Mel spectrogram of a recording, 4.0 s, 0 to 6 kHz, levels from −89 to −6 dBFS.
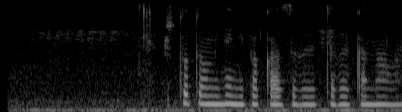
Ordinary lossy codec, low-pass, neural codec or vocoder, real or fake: none; 5.4 kHz; none; real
